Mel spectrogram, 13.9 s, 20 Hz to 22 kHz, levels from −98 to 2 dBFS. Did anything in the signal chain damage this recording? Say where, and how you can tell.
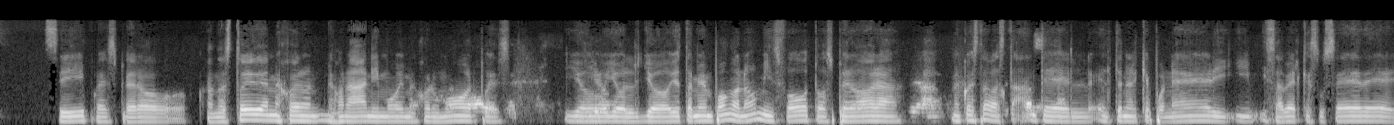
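Yes. An echo leak is audible at 4.42–5.61 s, 5.85–6.12 s, 9.07–9.63 s and 10.0–10.63 s. A discrete copy of the speech trails by 173 ms, then 333 ms, at near-speech level. That fixed lag rather than a smooth decaying tail rules out room reverberation and points to call processing, likely a far-end echo canceller passing loudspeaker pickup back.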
